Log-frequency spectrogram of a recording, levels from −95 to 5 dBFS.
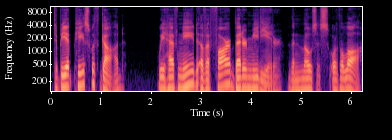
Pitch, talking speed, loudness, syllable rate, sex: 120 Hz, 185 wpm, -20 LUFS, 4.4 syllables/s, male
